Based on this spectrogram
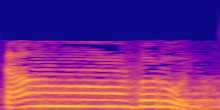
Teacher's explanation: نون بدون تشكيل هنغن، لان بعدها الظ والظ من حروف الاخفاء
